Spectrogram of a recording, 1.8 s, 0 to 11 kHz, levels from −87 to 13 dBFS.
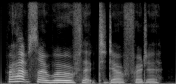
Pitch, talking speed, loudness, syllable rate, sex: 240 Hz, 170 wpm, -17 LUFS, 6.5 syllables/s, female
